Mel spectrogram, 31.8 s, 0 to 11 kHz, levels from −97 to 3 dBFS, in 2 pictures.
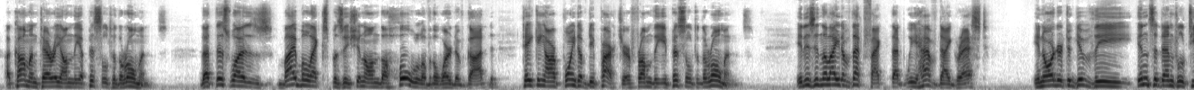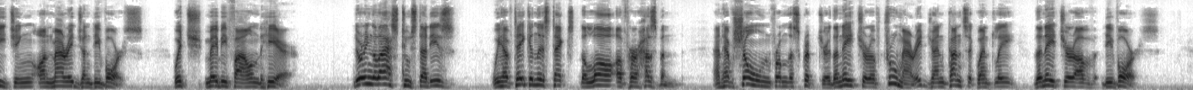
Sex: male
